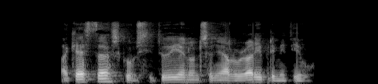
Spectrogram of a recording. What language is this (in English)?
Catalan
